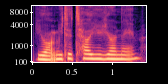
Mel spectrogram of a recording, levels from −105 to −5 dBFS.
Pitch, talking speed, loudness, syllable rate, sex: 210 Hz, 375 wpm, -15 LUFS, 6.5 syllables/s, female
